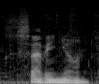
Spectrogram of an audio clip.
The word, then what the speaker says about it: Sauvignon Blanc: Sauvignon Blanc? – Sauvignon.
